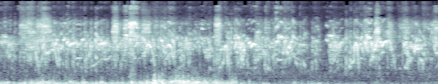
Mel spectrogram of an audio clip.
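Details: Pet budgerigars, several birds together, give a steady rippling chatter of high warbles and chirps, with a low muffled rumble underneath in the first half.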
